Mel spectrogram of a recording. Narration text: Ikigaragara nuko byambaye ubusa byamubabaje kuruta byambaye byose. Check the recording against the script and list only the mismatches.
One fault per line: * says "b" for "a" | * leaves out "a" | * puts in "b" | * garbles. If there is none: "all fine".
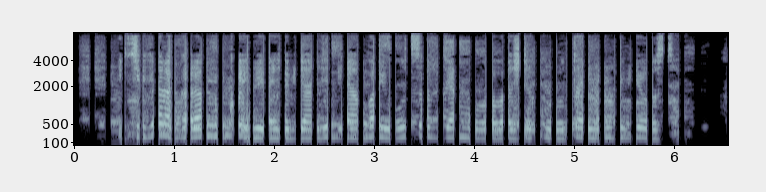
* puts in "ibirenge byanjye"
* says "ibindi" for "byambaye"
